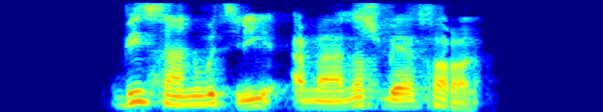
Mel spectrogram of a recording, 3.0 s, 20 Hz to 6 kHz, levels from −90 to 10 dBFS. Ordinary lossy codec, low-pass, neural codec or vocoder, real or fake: AAC, 24 kbps; 5.4 kHz; codec, 16 kHz, 2 kbps, X-Codec, HuBERT features, trained on balanced general audio; fake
